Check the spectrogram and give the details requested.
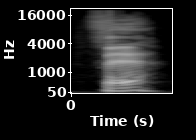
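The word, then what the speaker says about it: feh: and is that how you say it yeah Fe Fe is a command line image viewer and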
